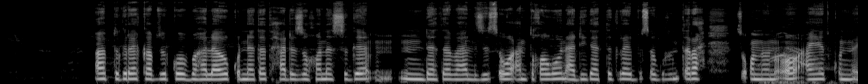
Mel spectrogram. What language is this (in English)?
Tigrinya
